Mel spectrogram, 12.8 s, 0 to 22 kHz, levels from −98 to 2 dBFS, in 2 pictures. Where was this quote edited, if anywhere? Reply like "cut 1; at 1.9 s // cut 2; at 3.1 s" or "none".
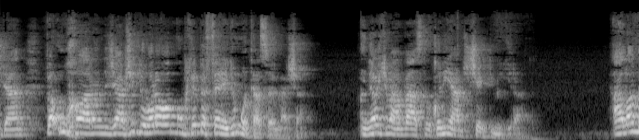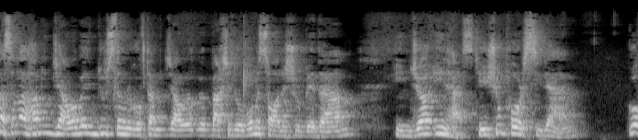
none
